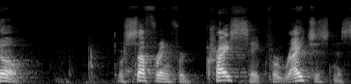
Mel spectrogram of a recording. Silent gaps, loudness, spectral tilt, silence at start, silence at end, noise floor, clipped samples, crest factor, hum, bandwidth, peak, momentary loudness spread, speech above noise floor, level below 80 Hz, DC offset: none; -18 LUFS; -5 dB/octave; 0 s; 0 s; -53 dBFS; under 0.1%; 18 dB; none; 16.5 kHz; 0 dBFS; 15 LU; 35 dB; -62 dBFS; under 0.1%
